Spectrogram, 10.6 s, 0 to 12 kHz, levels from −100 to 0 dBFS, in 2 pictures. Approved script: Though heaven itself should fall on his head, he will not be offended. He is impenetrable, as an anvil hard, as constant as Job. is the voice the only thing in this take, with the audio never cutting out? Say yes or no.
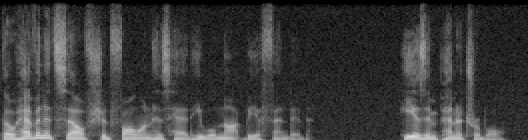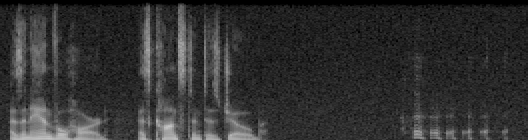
no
